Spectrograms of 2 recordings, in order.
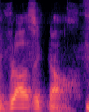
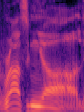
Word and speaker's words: Rossignol: Hey, give us the correct pronunciation, please. So we can get it wrong. – Yeah, it would be Rossignol. – Yeah, Rossignol, yeah.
